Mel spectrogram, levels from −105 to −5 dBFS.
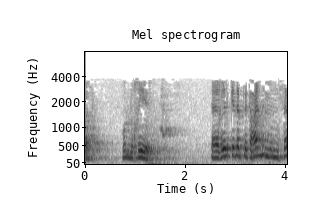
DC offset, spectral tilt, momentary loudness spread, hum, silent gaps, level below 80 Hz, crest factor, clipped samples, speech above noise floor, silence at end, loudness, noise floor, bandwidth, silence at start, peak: under 0.1%; -11.5 dB/octave; 19 LU; none; none; -62 dBFS; 16 dB; under 0.1%; 33 dB; 0 s; -28 LUFS; -60 dBFS; 3.9 kHz; 0 s; -14 dBFS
